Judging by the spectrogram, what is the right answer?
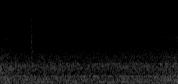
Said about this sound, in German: Jetzt fahren wir mit Strom. Also noch genau vier Kilometer. Dann ist, hat sich das. Äh, geräuschtechnisch jetzt aber kein Unterschied. Nein, es sind doch die Windgeräusche und eher die anderen Autos.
